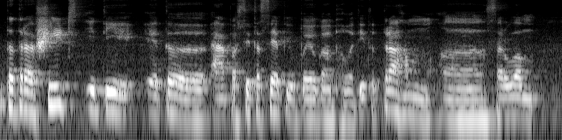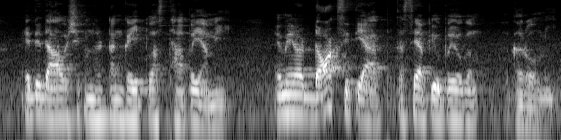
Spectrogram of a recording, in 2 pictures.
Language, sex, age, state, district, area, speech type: Sanskrit, male, 30-45, Tamil Nadu, Tirunelveli, rural, spontaneous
